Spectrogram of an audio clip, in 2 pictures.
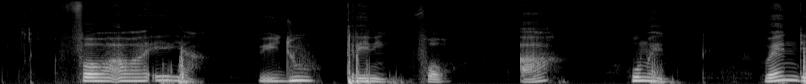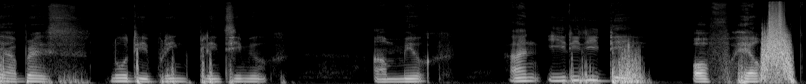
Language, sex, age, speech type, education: Nigerian Pidgin, male, 15-29, spontaneous, tertiary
